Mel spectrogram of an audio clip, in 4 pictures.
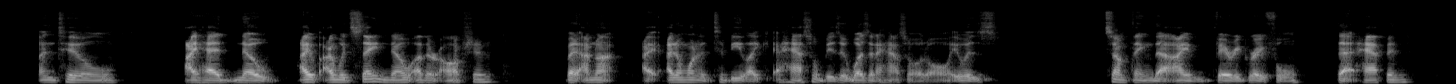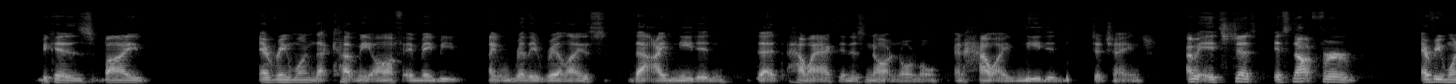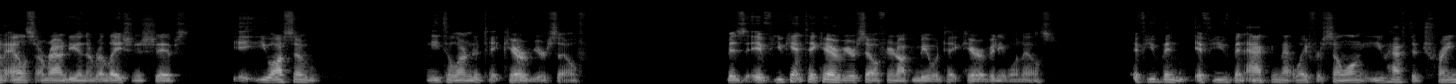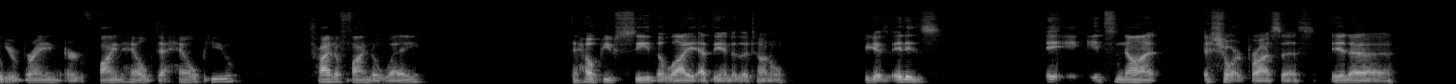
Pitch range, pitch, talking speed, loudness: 90-110 Hz, 100 Hz, 170 wpm, -30 LUFS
